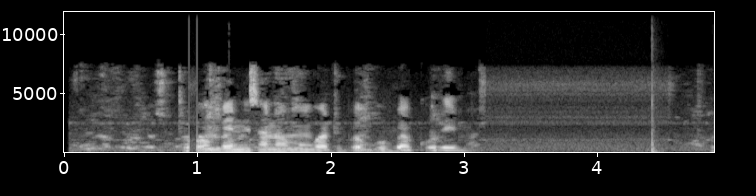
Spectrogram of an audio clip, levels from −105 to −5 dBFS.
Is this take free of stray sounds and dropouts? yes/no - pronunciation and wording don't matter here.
no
